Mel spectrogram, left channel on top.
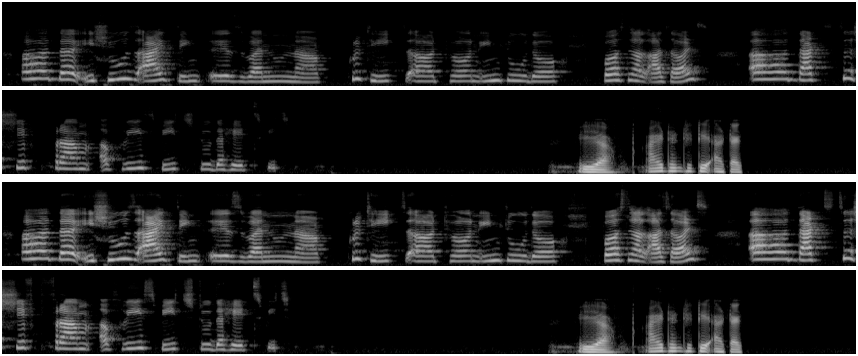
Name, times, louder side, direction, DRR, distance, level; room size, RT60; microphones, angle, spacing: voice 1, 0.2-5.8 6.0-7.0 7.5-11.3, right 4 dB, 85° right, 2.0 m, -27 dB
voice 2, 14.1-14.7 15.0-15.9, equal, 5° right, 0.5 m, -22 dB
head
